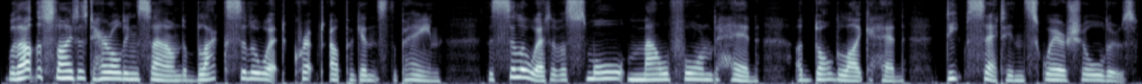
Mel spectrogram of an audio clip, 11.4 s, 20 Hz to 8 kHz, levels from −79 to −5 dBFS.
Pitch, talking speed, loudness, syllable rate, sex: 190 Hz, 145 wpm, -19 LUFS, 4.2 syllables/s, female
